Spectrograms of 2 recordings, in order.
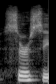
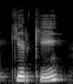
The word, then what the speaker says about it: Circe: And after that, she released a second book called Okay, if you pronounce it the English way, Circe. If you pronounce it the Greek way, Kirki.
